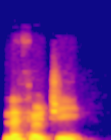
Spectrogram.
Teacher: The stress is on the first part, lethargy.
